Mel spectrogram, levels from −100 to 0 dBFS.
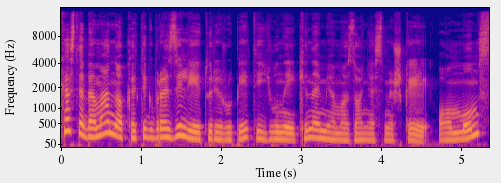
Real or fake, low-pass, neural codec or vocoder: real; 14.4 kHz; none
